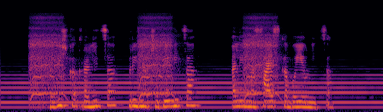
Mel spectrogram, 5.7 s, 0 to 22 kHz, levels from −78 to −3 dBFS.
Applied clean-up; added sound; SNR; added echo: none; Tools + Brass instrument; 4 dB; none.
